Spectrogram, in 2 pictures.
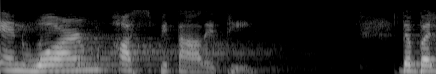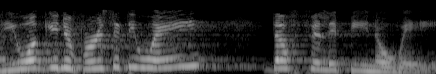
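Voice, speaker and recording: The woman's voice is high in pitch. She talks at a fairly slow pace. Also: quiet background. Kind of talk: formal event emceeing. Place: hall. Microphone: handheld.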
